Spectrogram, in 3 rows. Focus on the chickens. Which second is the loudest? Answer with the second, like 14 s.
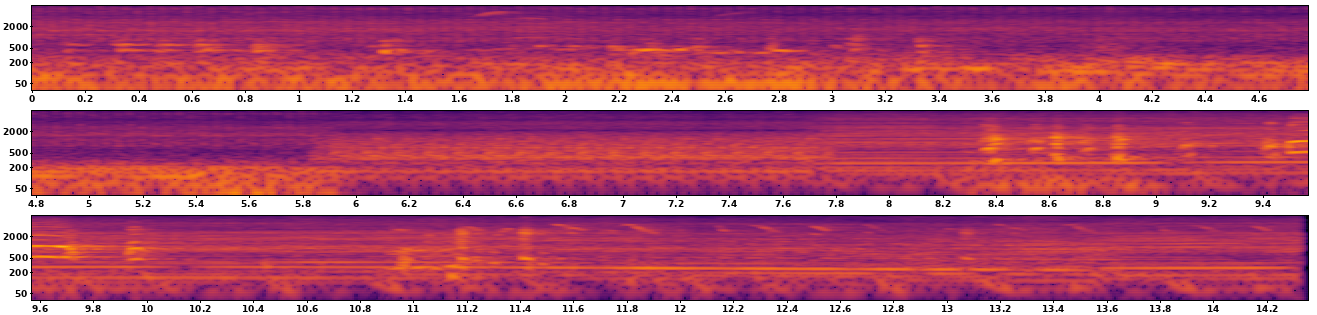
10 s.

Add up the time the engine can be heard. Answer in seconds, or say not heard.
14 s.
